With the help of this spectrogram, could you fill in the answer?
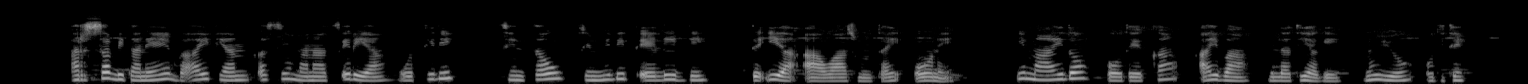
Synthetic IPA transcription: ʔɐɾsɐbɪt̪ɐneːbɐʔɐjfɪjɐnkʼɐsːɪmɐnaːt͡sʼɪɾɪjaːwɔt̪ːɪd̪ɪ | sɪnt̪ːɐwsɪmːɪd̪ɪt̪ʼeːliːd̪ːɪ | d̪̥ɛʔɪja̰ʔaːwaːsʊnt̪ːɐjo̞ːnḛː | ʔɪmaːjɪd̪ɔkʰʼo̞ːt̪e̞ːkːɐʔɐjbaːmɪlɐt̪ɪjaːɡe̞ː | nʊjoːɔd̪ɪt̪ɛ

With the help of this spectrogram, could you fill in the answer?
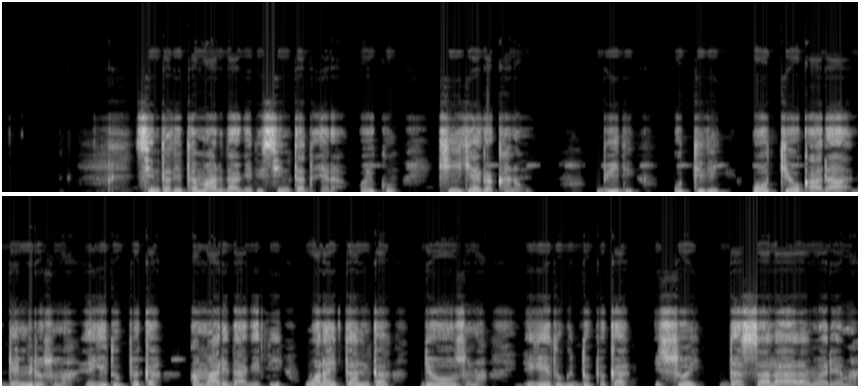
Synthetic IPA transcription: sɪnt̪ːɐt̪ɪt̪ɐmaːɾɪd̪aːɡe̞ːt̪ɪsɪnt̪ːɐt̪ʼeːɾɐwɔjkːɔ | kʰiːkɪjɐɡɐkːɐnɐw | biːd̪ɪ | ʊt̪ːɪd̪ɪ | oːt̪ːɪjɔkʼaːd̪aːd̪ɛmːɪd̪ɔsɔnɐ̰hɛɡe̞ːt̪̬ʊpːɛkːɐɐmaːɾɪd̪aːɡe̞ːt̪ɪwɐlɐjt̪ːɐŋkːɐ | d̪ɛʔo̞ːsɔnɐhɛɡe̞ːt̪ʊɡɪd̪ːɔpːɛkːɐ | ɪsːɔj | d̪ɐsːaːlɐhalamaːɾɪjamɐ

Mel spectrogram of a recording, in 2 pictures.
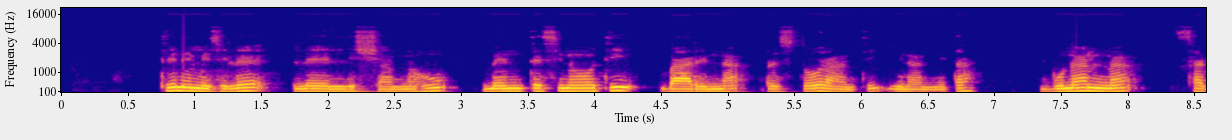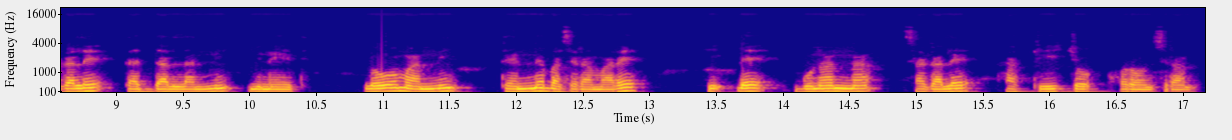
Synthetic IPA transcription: t̪ɪnɪmɪsɪlɛle̞ːlːɪʃːɐnːɔhʊ | mɛnt̪ɛsɪno̞ːt̪ɪbaːɾɪnːɐɾɛst̪o̞ːɾɐnt̪ɪjɪnɐnːɪt̪ɐ | bʊnɐnːɐ | sɐɡɐlɛɡ̪̥ɐd̪ːɐlːɐnːɪmɪne̞ːt̪ɪ̥ | lo̞ːmɐnːɪt̪ɛnːɛbɐsɪɾɐmɐɾɛ | hɪɗːɛ | bʊnɐnːɐ | sɐɡɐlɛ | hɐkːiːt͡ʃːɔhɔɾɔnsɪɾɐn

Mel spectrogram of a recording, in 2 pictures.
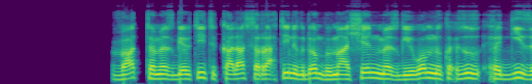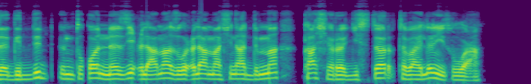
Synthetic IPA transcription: vat̪ʰːɐmɐzɡɐβt̪ʰit̪ʰɨkʰːalat̪sɨrːaħt̪ʰinɨɡd̪o̞mbɨmaʃɪnmɐzɡiβo̞mnɨkɨħzuħɨɡːizɐɡɨd̪ːɨd̪ɨnt̪ʰɨxo̞nːɐziʕɨlamazɨwʕlamaʃinat̪̚d̪ɨmːakʰaʃɾed͡ʒist̪ʰɐɾt̪ʰɐβahilɐnjɪt͡sʼɨwːʕa

